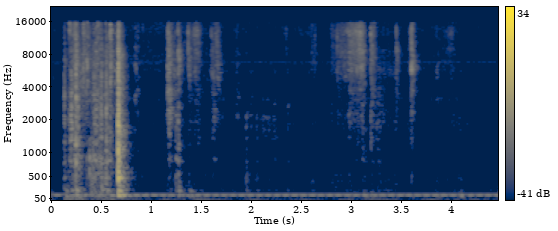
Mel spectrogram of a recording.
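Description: A trading card being slid into a clear rigid plastic holder: a brief rustle of plastic ending in a sharp click about half a second in, then a few faint handling clicks, over a steady low electrical hum.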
